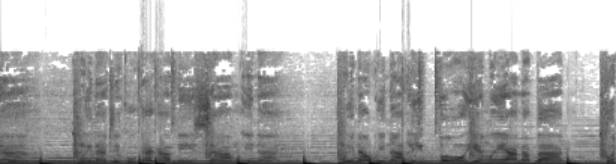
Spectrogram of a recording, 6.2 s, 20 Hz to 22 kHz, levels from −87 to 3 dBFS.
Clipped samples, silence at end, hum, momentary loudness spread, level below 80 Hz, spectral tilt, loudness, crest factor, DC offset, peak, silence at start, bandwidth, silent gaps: 0.4%; 0 s; none; 6 LU; -10 dBFS; -5.5 dB/octave; -11 LUFS; 8 dB; under 0.1%; 0 dBFS; 0 s; 15.5 kHz; none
